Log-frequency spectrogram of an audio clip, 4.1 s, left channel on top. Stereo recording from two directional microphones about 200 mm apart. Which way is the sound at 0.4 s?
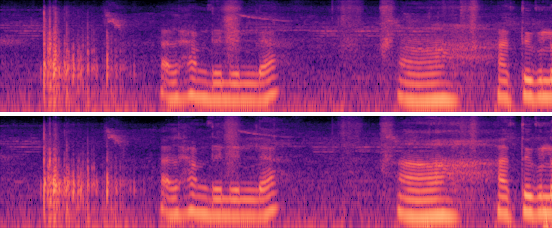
10° left (ahead or behind).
